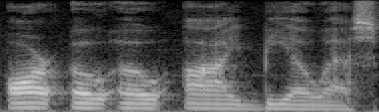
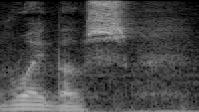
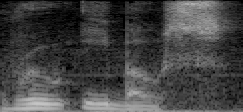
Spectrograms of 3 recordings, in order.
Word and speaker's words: Rooibos: all the antioxidants in it Rooibos it's spelled r-o-o-i-b-o-s pronounced Rooibos looks like Rue ebos but it's pronounced Rooibos and it's just it's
